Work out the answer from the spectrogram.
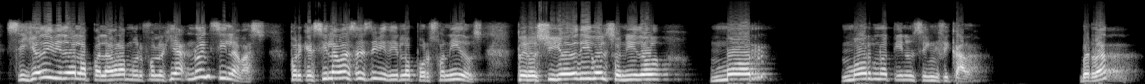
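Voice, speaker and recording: A man's voice: very high-pitched, normal speed, clean tone. A man, an interpreter teaching a live training session, explaining patiently and often putting questions to his listeners. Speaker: sign language interpreter and instructor.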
